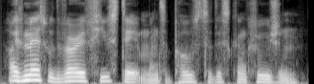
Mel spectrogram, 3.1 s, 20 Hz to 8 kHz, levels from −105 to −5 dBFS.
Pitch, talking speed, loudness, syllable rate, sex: 120 Hz, 210 wpm, -19 LUFS, 6.3 syllables/s, male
